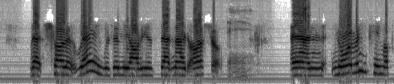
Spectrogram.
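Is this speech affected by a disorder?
Yes: cerebral palsy; visible disability, spinal cord surgery C1 to C7, titanium neck; dependent on Botox.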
